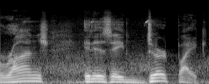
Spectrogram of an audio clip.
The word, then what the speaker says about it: Qronge: Well, I'm going to tell you, it's a, I don't know if you pronounce the Q, but a Qronge or a Ronge.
